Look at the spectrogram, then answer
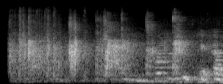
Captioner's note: clapping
